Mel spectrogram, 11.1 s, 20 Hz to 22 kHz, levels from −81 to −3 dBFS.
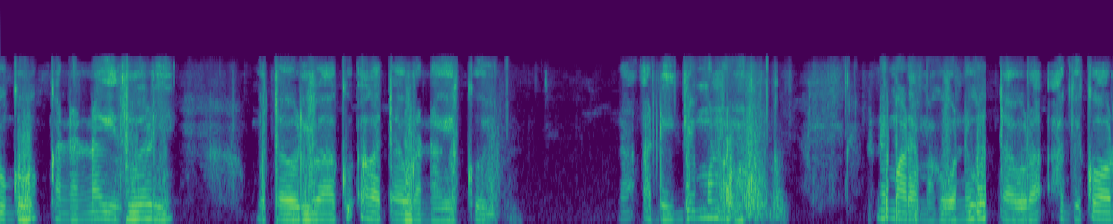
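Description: Nellymoser compression, likely, runs throughout this speech: a rough, hissy halo and underwater smear, nothing above 7.8 kHz, fitting a rate near 32 kbps with starved bands noise-filled. Pre-echo at 3.57 s, 3.89 s and 6.83 s (right after "na andũ") puts a hiss of about 12 to 14 ms before sharp attacks, because block-wide quantisation noise spills ahead of them.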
